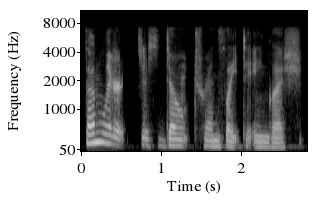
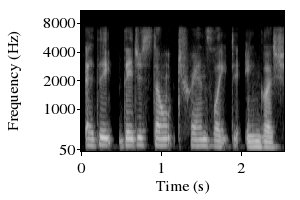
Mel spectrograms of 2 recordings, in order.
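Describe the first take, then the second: First: Slow, deadpan quip. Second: Said in the usual way. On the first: Shown as a demonstration.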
